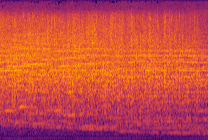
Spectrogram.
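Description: Audience applauding, the clapping thinning toward the end, while an orchestra begins a slow introduction beneath it, a few held notes stepping down in pitch.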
